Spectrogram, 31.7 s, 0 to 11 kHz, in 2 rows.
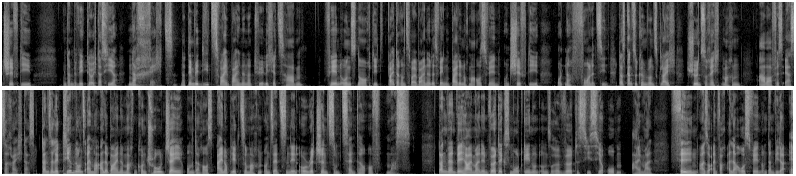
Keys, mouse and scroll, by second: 1.8-2.6 middle drag, 4.1-7.0 drag, 7.0 middle drag, 7.8 shift+d, 11.3 a, 11.6-12.0 middle drag, 14.0-16.0 right drag, 16.0 ctrl+j, 16.4 a, 16.7 right click, 20.0 click, 20.5 click, 20.8 a, 21.8 Tab, 26.7 middle click, 28.1 f, 31.6 right click.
